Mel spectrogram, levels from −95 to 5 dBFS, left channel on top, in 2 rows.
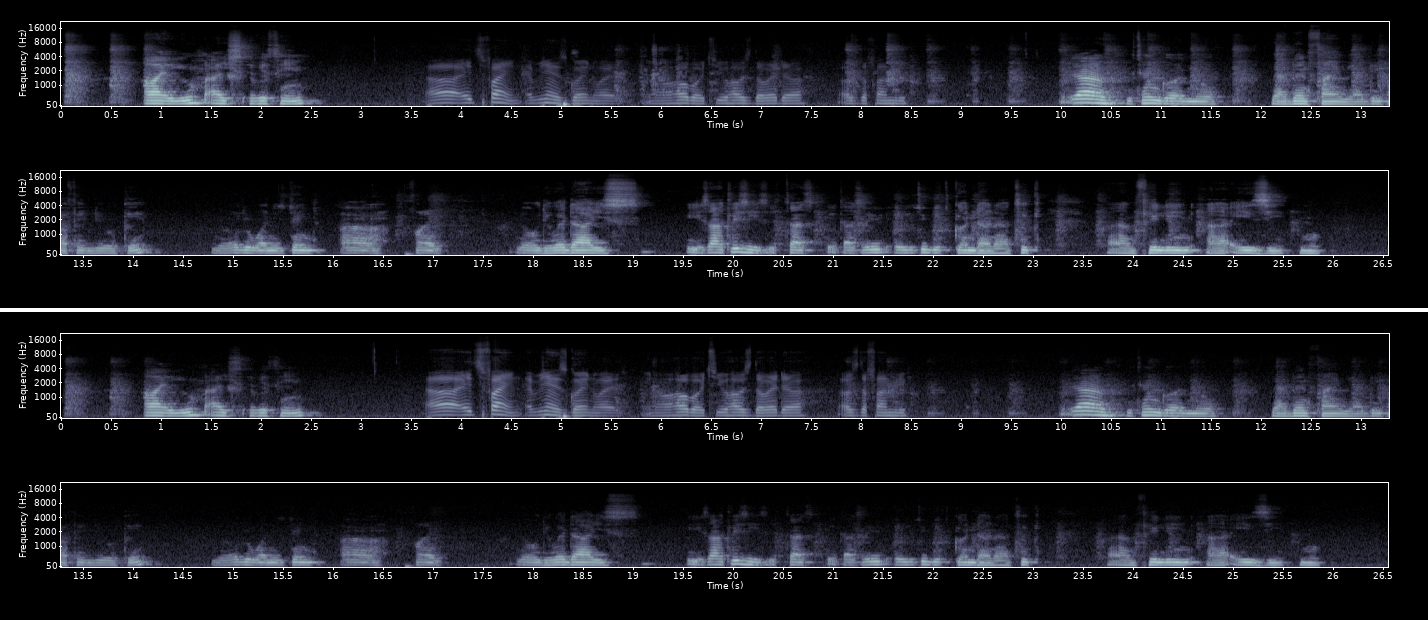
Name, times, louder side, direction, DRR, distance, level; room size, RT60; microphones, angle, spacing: voice 1, 0.0-2.6 5.9-6.1 7.8-8.0 8.2-8.4 8.7-8.8 9.5-9.6 10.0-14.2 14.8-16.5 16.8-17.1 17.8-19.2 19.5-23.3 23.6-25.9, left 4 dB, 85° left, 0.7 m, -30 dB
voice 2, 3.6-7.5 7.8-8.5, right 2 dB, 45° right, 5.9 m, -41 dB
head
